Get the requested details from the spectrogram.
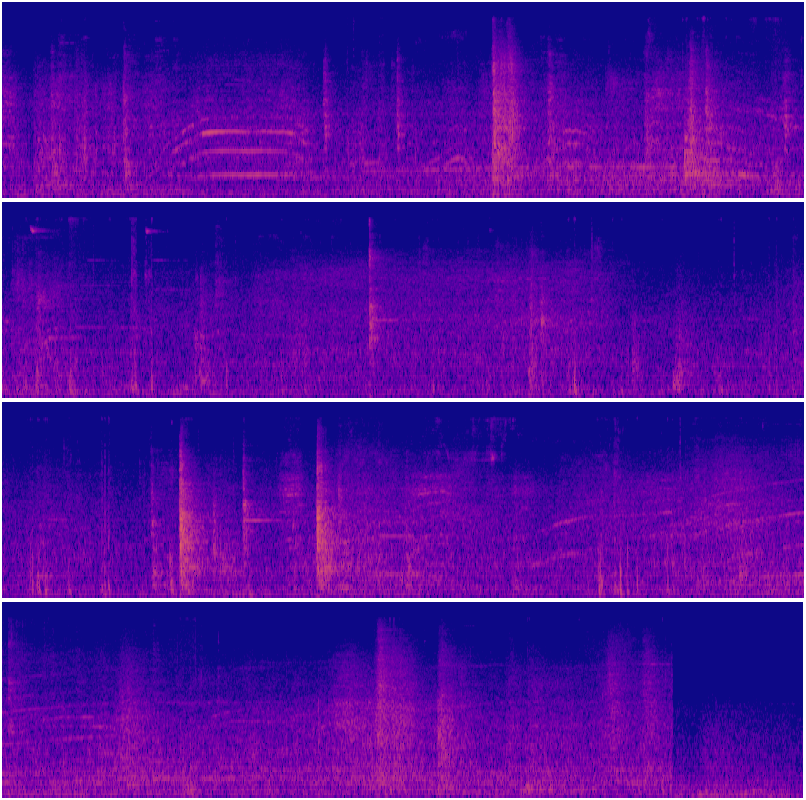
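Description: An electric forklift hums and whines as it moves and lifts.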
